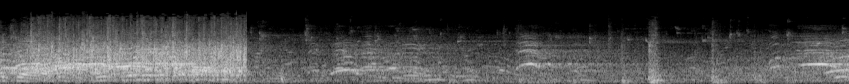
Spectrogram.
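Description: Basketball game sound in an arena: loud crowd voices for about two and a half seconds, cut off suddenly, then quieter court sound with scattered voices, a basketball bouncing and a single sharp knock near the end.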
